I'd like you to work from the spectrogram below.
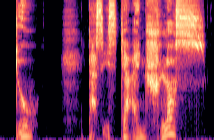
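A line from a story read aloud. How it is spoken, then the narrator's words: Mother whispering. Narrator (German): flüsterte die Mutter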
